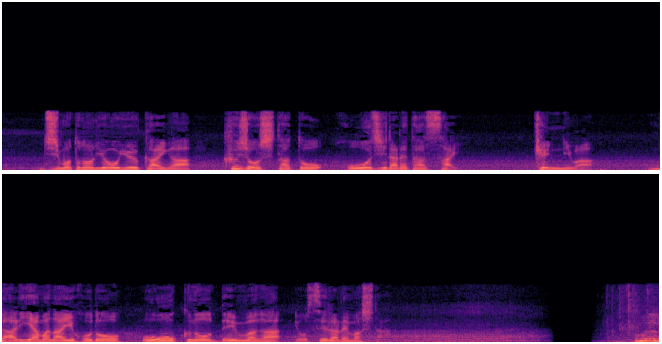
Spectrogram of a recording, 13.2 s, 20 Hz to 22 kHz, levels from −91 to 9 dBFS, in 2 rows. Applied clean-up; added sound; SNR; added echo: none; none; none; none.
